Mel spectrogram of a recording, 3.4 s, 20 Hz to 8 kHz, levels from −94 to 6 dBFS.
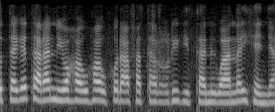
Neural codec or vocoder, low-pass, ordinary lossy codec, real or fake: codec, 16 kHz, 0.8 kbps, ZipCodec; 7.2 kHz; Opus, 64 kbps; fake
